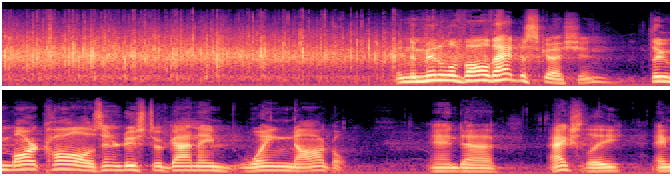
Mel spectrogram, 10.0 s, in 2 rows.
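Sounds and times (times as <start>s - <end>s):
audience applauding a ministry group: 0.0s - 3.6s
speech: 2.9s - 10.0s.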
